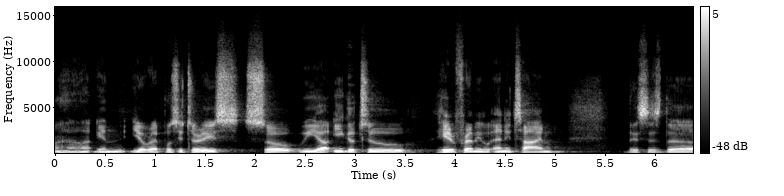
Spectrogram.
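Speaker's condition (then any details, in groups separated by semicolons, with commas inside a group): No condition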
